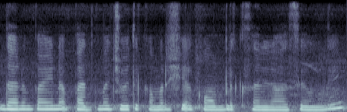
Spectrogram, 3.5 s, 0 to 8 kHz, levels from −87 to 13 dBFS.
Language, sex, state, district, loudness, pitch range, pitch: Telugu, female, Telangana, Nalgonda, -13 LUFS, 215-240 Hz, 230 Hz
